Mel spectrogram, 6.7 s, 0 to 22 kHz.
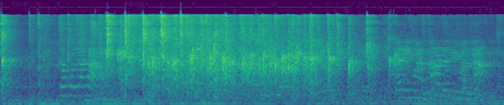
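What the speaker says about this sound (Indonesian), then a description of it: "Tepuk tangan." Applause from a school audience at a creative-writing workshop at MAN 1 Padang Pariaman, a steady dense clapping that fills the whole stretch, with voices and scattered taps mixed in.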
